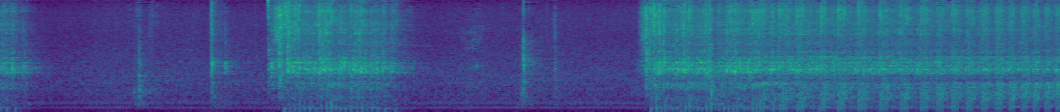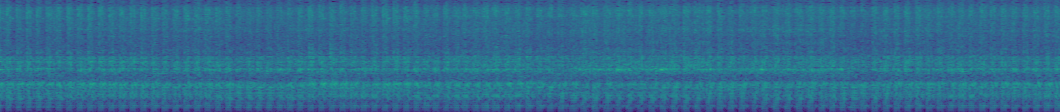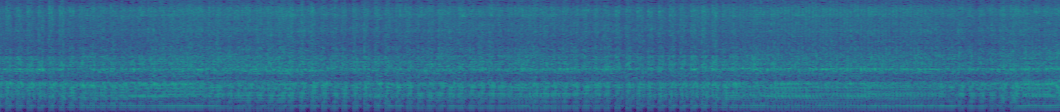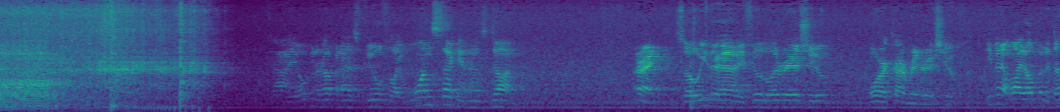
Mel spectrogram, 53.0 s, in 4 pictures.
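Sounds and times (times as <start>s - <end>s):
rotary engine running unevenly: 8.0s - 42.4s.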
